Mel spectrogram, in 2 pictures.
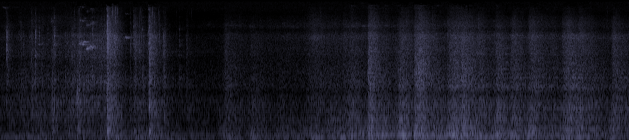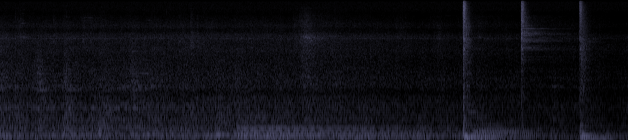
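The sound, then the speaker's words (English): A subway train rumbles steadily on its rails, low and continuous, with metallic clatter and a few sharp clanks and squeals toward the end; no one speaks. “What are you going to do, just leave him on that hell train?”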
